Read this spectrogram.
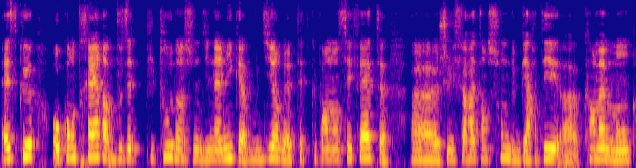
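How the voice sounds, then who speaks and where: A woman's voice: mid-range voice, steady tone, moderate pace, darkish tone. A woman giving a casual oracle card reading sign by sign, chatty, with many hesitations and tag questions.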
